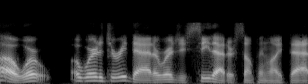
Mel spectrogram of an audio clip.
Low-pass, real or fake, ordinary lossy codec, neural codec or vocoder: 7.2 kHz; fake; AAC, 48 kbps; codec, 24 kHz, 0.9 kbps, WavTokenizer, large speech release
